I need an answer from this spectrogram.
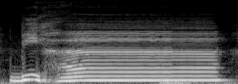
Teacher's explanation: مد کا خیال رکھنا ہے، یہ ہا سینے سے نکلتی ہے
